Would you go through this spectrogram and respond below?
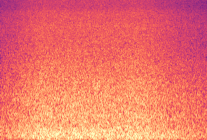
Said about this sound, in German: Dort, wo bis vor wenigen Jahren der Triftgletscher noch bis zur Bergstation der Triftbahn hinabreichte, verläuft nun ein reißender Fluss durch Felsen und Geröll.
